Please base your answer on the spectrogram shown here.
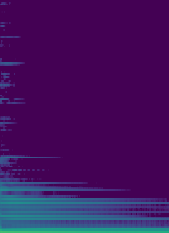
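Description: A single guitar A note played on the second fret of the G string rings out clean and alone, sustaining steadily and fading slowly over nearly two seconds.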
